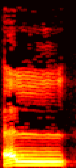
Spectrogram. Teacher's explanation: فلما يصل الصوت إلى منطقة اللام ينحرف بعضه عن يمين اللسان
